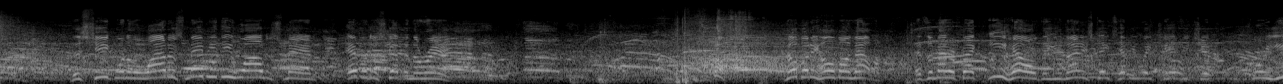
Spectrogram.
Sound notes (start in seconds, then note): 5.1 crowd cheering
